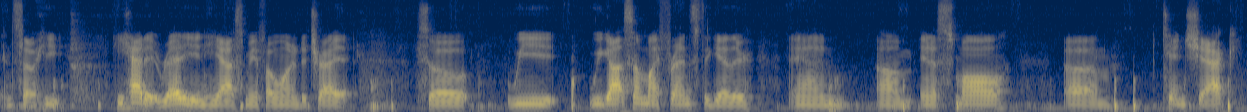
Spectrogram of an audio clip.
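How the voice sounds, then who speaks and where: An American man from Utah who founded a coffee company tells its story in a casual, unscripted, loosely rambling way, as if to an interviewer. His mid-range voice is clear and resonant.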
